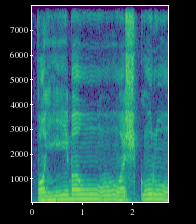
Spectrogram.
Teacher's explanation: Thayyibau itu sambil ditahan sebanyak kira-kira 2 harokat. Thayyibau washkuru.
